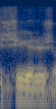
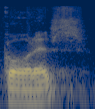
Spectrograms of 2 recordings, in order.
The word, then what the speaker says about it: Cyrus: Maar waarschijnlijk moet je Cyrus ook gewoon uitspreken als Kores. Want de C is een K en de Y is een O in sommige talen. En in andere talen een U.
